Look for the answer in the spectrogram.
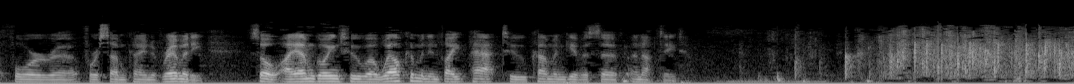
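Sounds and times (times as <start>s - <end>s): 
speech: 0.1s - 7.0s, 7.7s - 9.0s
audience applause: 8.4s - 10.7s.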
